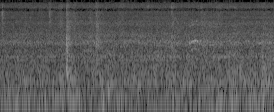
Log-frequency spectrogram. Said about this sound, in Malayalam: ട്രെയിൻ ഇപ്പോൾ ദർഭംഗ റെയിൽവേ സ്റ്റേഷനിലേക്ക് എത്തിയിരിക്കുകയാണ്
